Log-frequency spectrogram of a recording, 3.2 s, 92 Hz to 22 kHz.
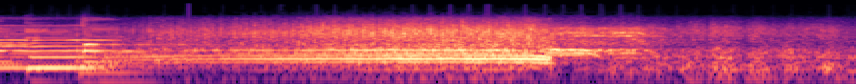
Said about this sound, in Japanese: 超特急つばめが東京大阪を走った昭和5年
